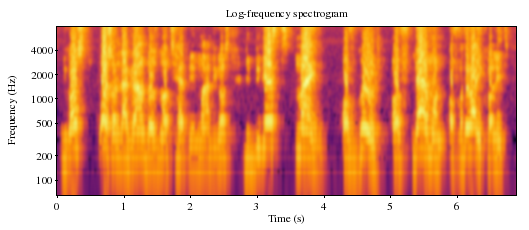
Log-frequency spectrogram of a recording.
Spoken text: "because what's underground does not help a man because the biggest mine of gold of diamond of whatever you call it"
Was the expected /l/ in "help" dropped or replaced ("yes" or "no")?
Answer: no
